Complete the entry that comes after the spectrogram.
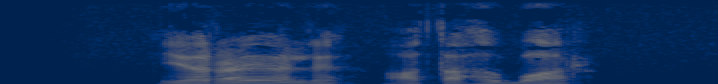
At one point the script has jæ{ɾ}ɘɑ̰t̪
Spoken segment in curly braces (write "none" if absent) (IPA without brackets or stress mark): l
